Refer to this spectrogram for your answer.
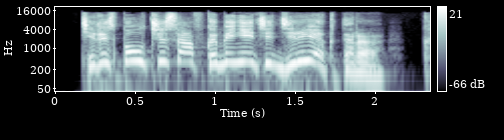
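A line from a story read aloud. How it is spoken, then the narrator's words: Shouted after someone. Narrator (Russian): крикнул ему в спину Щепка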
